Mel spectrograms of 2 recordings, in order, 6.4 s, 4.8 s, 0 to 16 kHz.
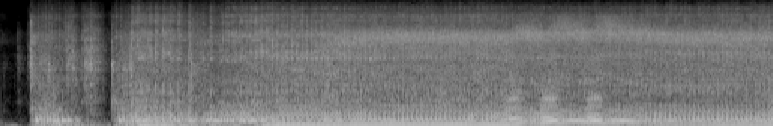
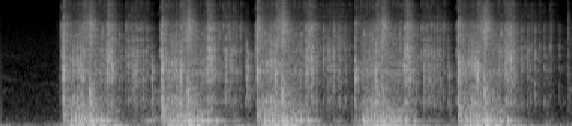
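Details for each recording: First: Old Husqvarna 22R strimmer scrap find, choked and pull-started: a couple of coughs, then catches and settles into a steady, even buzzing run; fully runs. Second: Old Husqvarna 22R two-stroke strimmer, first start attempt with choke, throttle open and fuel sprayed into the carburetor throat: five rasping recoil pulls, compression present but never catches; no-start, spark uncertain.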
